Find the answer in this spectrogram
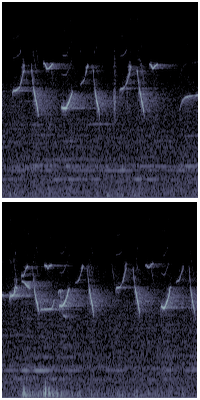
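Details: Wild Oriental magpie-robin in Malaysia singing: clear whistled phrases of rising notes that break into steep downward slurs, repeated rapidly and steadily over a faint hum of background noise.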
